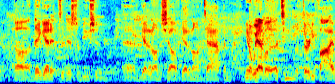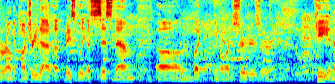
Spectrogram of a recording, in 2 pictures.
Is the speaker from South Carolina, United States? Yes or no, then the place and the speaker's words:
no; New York, United States; moved away; I was born in New York and I have friends here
